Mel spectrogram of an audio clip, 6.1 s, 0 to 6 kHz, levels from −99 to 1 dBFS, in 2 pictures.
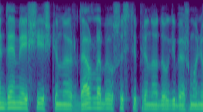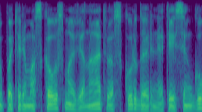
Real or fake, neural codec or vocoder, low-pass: real; none; 5.4 kHz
